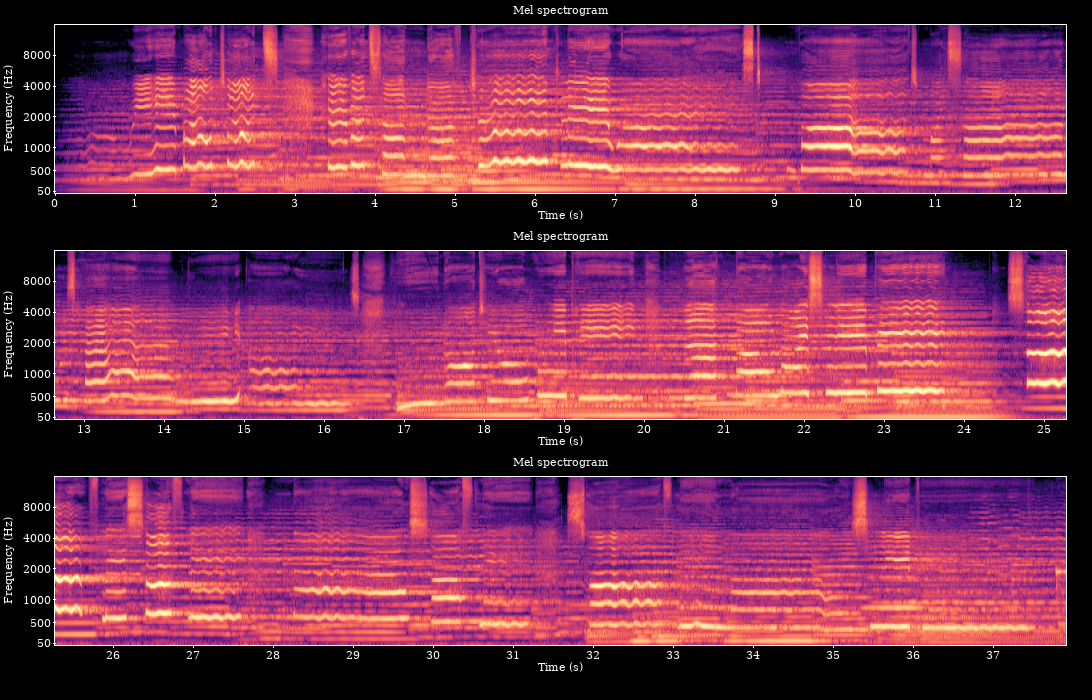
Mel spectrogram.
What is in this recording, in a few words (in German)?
Gesang; weeps you no more sad fountains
